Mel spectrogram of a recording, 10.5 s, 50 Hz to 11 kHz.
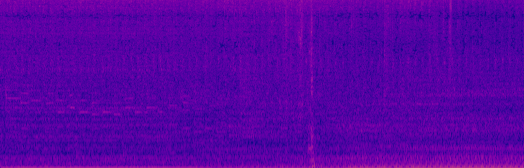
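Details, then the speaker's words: Porsche Boxster, non-running water-damaged donor car for a 2000 Boxster S, after replacing the fuel sending unit and splicing the immobilizer wiring: steady low rumble with an even beat, a brief rev blip, then a smooth, settled idle as it warms up. "all right looks good give a little Rev running pretty well now let it warm up"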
